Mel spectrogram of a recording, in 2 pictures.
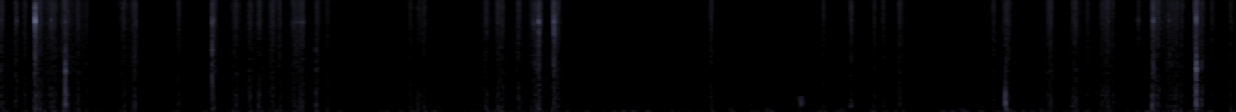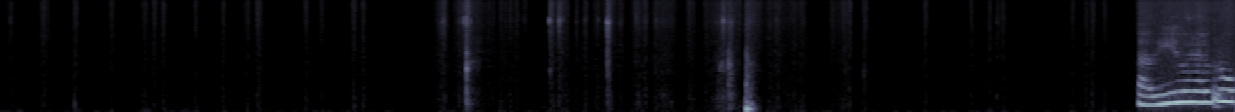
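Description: Fabric rustles softly as hands handle it.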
